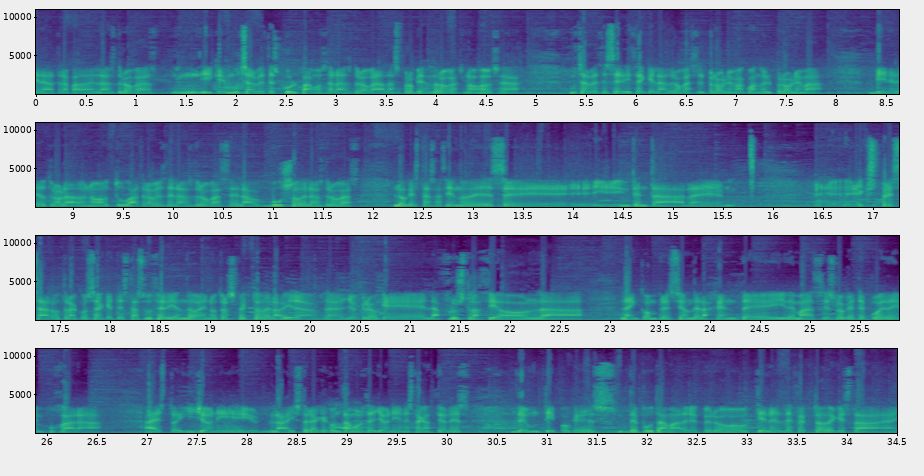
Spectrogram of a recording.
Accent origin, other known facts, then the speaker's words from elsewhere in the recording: Móstoles, Community of Madrid, Spain; yo crecí en Móstoles en los 80.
